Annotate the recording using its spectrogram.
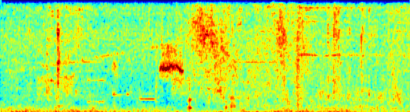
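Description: A metal tool clangs against a machine.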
